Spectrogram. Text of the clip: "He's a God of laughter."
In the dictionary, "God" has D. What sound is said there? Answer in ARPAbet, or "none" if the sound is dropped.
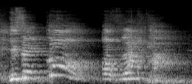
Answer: none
